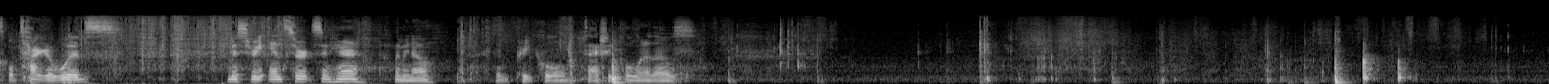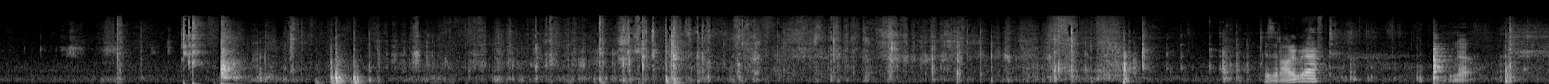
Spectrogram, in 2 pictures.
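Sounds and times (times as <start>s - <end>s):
crinkly wrapping rustling: 0.1s - 3.8s, 19.2s - 26.8s.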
